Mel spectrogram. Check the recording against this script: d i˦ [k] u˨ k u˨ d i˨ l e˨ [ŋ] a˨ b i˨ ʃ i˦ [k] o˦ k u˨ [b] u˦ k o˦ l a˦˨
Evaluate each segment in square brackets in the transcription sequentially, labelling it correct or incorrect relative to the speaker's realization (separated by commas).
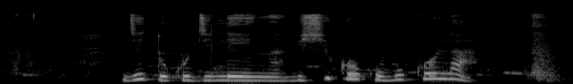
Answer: incorrect, correct, correct, correct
